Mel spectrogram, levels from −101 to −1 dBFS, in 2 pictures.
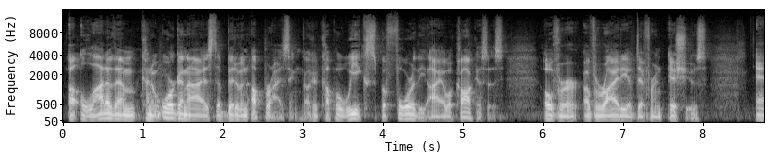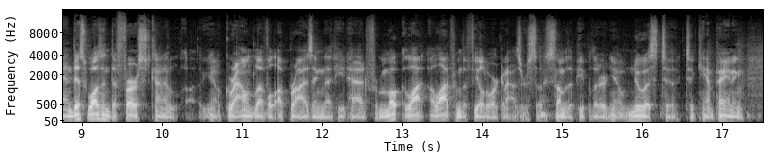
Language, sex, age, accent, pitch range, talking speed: English, male, 40-59, American, 75-100 Hz, 220 wpm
